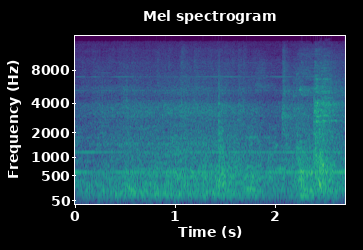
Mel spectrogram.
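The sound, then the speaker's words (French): A vehicle lift raises a car so its bodywork can be checked for corrosion and perforation, with a steady motorized drone and a thin whining tone, broken by a couple of brief hissing bursts toward the end. “Alors ensuite, on va lever le véhicule.”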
